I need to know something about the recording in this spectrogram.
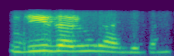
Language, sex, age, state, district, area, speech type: Hindi, female, 30-45, Madhya Pradesh, Balaghat, rural, conversation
